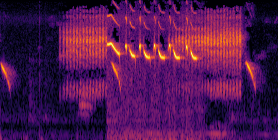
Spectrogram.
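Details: Male and female common iora (sirtu or cipow) calling back and forth, used as a lure for other birds: buzzy trills interrupted by a fast run of about ten bright downslurred chips, ending with a falling whistle.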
